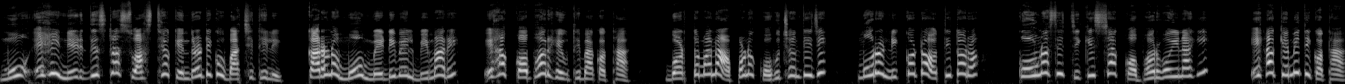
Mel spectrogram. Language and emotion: Odia, angry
